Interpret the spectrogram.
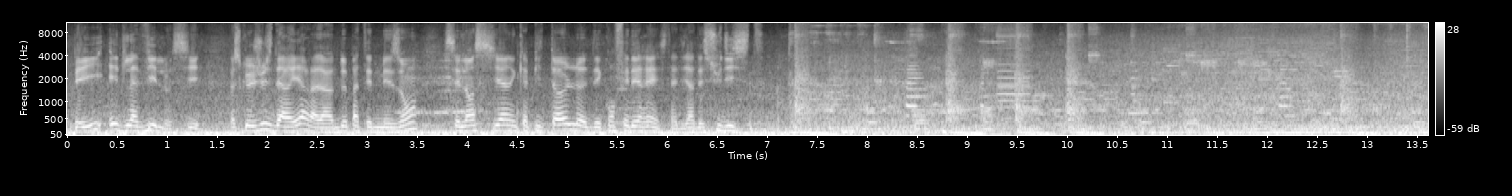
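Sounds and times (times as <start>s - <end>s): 
loud steady street traffic in Richmond: 0.0s - 13.6s
speech: 0.1s - 7.4s
car horns honking in street traffic: 3.5s - 4.6s, 5.3s - 6.0s, 7.2s - 13.6s
indistinct voices: 6.8s - 13.6s.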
